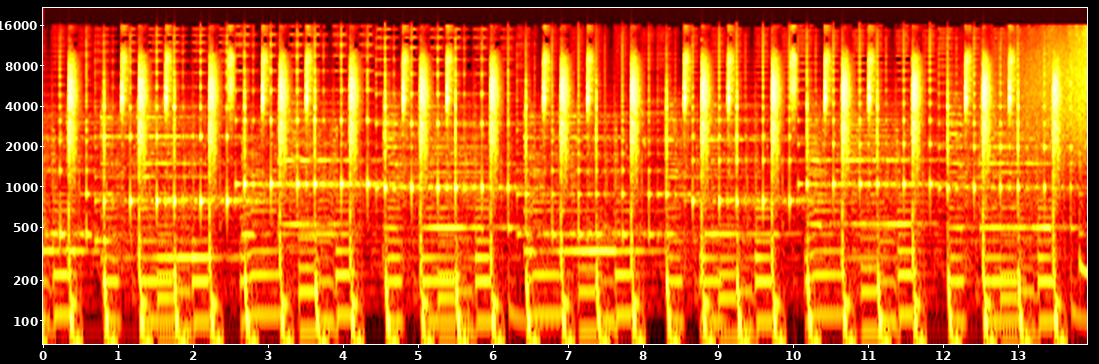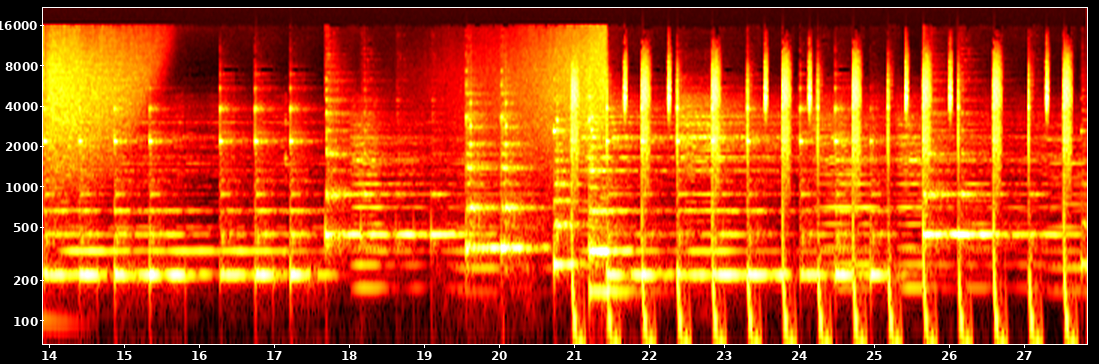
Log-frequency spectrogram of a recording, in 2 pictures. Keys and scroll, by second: 4.6 2, 7.4 F3, 11.7 F3, 12.6 F3, 18.0 F3, 22.4 F3.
